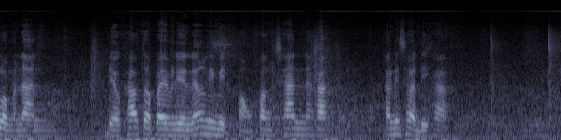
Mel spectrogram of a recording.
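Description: A middle-aged woman speaks calmly to a room, close by.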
